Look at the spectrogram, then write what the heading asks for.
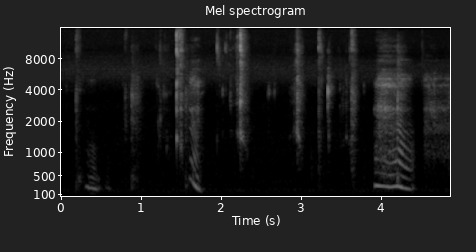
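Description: Chewing of food being fed by hand, heard as several short wet, crunchy bursts with soft murmured hums between them, fairly faint throughout.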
